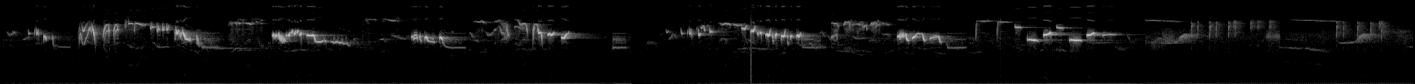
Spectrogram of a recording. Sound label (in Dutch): roodborst; tuinvogels; infonatuur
